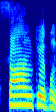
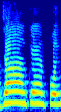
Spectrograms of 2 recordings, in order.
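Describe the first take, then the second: First: The word begins with an S sound. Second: The word begins with a J sound. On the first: This is how Kiribati speakers say it. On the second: This is the Japanese original.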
